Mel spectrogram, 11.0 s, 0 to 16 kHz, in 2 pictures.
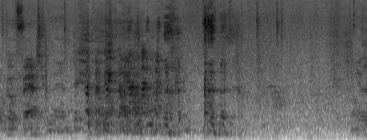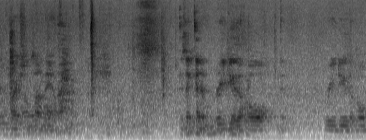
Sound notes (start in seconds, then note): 0.0 chuckling; 1.0 laughing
